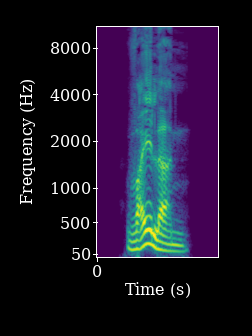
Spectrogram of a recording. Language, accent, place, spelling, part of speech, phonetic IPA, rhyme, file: German, Germany, Berlin, Weilern, noun, [ˈvaɪ̯lɐn], -aɪ̯lɐn, De-Weilern.ogg
- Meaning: dative plural of Weiler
